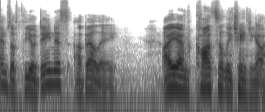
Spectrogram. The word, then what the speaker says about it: Abele: Alright, Duke Luca Abele. Finally, please pronounce his full name. I don't know Duke Luca Abel.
